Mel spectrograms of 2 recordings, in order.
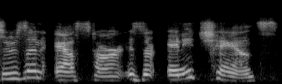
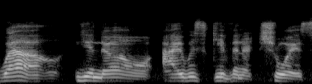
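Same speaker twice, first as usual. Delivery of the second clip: put-on condescending tone, "well" drawn out; 6 semitones lower than usual. Retelling another person's answer to a question: imitating condescending attitude.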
